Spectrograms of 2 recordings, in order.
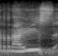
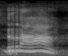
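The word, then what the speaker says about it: ראה: ver viene de la raíz ra anote ahí con acento en la última a ra la palabra ver ahí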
